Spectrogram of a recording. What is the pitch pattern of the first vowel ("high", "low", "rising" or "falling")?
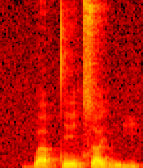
low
